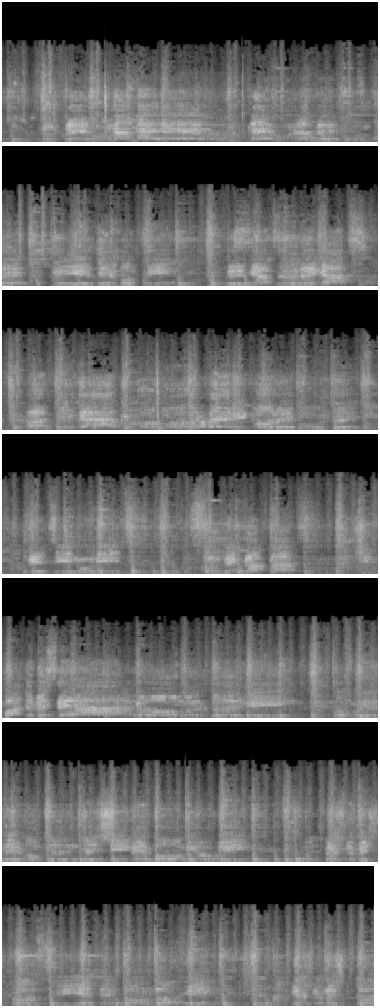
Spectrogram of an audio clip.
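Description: Live acoustic band music: plucked and strummed strings under a continuous melodic lead line.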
